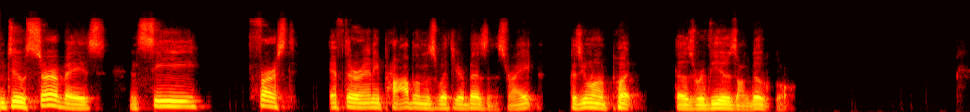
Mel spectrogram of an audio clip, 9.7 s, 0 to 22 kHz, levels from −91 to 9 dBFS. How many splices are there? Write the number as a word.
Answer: zero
